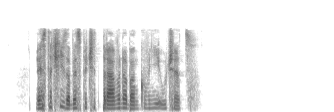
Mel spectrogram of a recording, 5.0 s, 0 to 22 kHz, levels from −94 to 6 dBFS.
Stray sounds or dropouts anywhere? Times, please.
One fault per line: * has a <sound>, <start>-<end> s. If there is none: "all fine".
all fine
